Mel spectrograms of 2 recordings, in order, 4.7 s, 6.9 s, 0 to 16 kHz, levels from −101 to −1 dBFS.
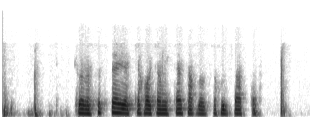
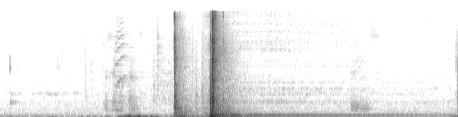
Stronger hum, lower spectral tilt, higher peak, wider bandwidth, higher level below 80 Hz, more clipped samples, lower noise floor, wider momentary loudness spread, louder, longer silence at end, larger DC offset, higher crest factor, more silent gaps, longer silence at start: neither; first, -14 dB/octave vs -2 dB/octave; about the same, -4 dBFS vs -2 dBFS; second, 2.8 kHz vs 11.5 kHz; about the same, -48 dBFS vs -44 dBFS; neither; second, -50 dBFS vs -70 dBFS; second, 19 LU vs 26 LU; first, -19 LUFS vs -28 LUFS; second, 0.4 s vs 3 s; neither; second, 16 dB vs 36 dB; neither; second, 0.05 s vs 1.8 s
